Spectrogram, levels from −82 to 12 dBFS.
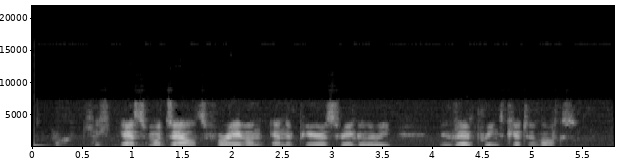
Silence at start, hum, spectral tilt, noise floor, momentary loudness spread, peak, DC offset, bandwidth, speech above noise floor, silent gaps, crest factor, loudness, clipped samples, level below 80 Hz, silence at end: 0 s; none; -2.5 dB/octave; -43 dBFS; 21 LU; -2 dBFS; under 0.1%; 7.8 kHz; 20 dB; none; 22 dB; -21 LUFS; under 0.1%; -58 dBFS; 0.4 s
